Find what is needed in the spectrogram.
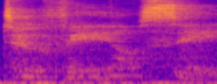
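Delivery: throaty whisper from the throat. Showing the wrong way to say a line, whispered from the throat. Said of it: "Don't whisper it like this".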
